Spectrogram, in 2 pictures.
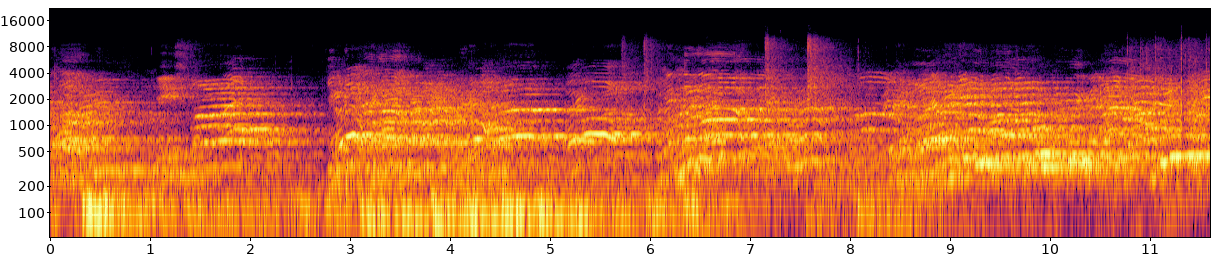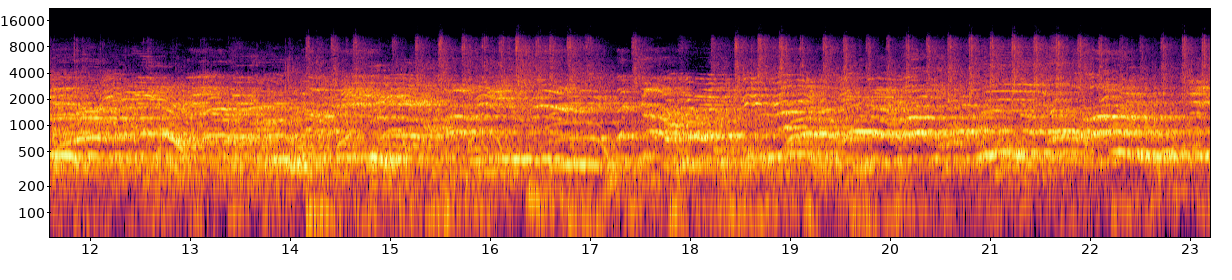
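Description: Several voices shouting over one another in an echoing gymnasium, with occasional thuds and knocks.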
